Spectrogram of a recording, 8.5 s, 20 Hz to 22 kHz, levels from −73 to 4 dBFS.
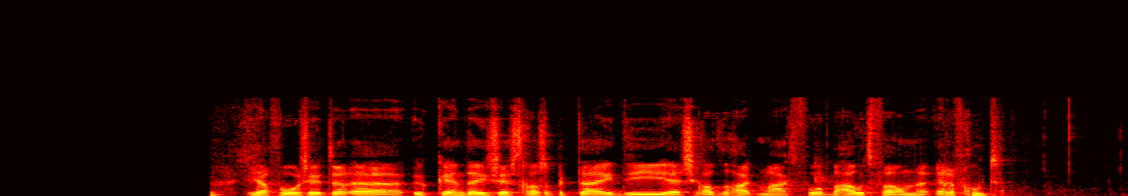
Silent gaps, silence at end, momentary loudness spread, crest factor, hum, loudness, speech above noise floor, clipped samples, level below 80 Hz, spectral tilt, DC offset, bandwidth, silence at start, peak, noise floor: none; 0.95 s; 6 LU; 18 dB; none; -21 LUFS; 65 dB; under 0.1%; -64 dBFS; -5 dB/octave; under 0.1%; 11.5 kHz; 1.55 s; -4 dBFS; -85 dBFS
